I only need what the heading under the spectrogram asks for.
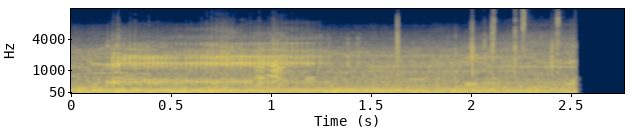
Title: new burping video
